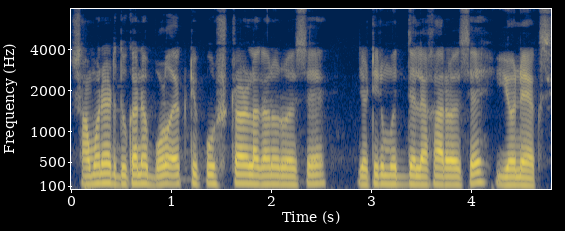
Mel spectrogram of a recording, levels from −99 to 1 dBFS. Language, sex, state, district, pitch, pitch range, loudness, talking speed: Bengali, male, Assam, Hailakandi, 140 Hz, 135-145 Hz, -16 LUFS, 150 wpm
